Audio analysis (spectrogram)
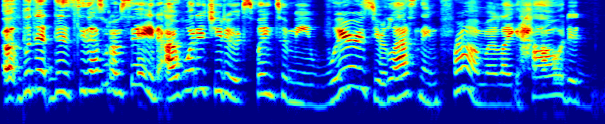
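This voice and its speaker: A woman's voice: sits high, lively intonation, moderate pace, a bit bright. A woman from El Salvador whose first language is Spanish, chatting casually on a video call livestream, laughing often and restarting her sentences. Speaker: guest.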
